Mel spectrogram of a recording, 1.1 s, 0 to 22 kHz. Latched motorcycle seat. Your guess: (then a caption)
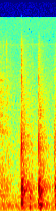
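Loose. A latched Yamaha FZ-09/MT-09 OEM comfort seat, held by a single latch at the back, is shaken on the motorcycle and rattles with three short, dull knocks carrying a midrange tone. The loose rattle makes it uncertain whether the seat is fully down and latched when no rider's weight is pressing on it.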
